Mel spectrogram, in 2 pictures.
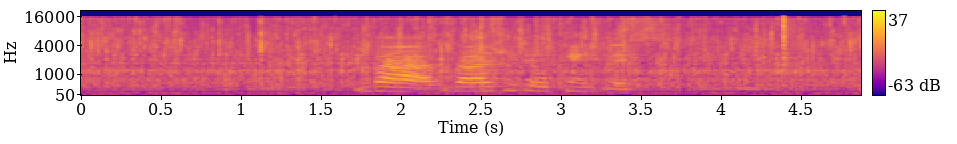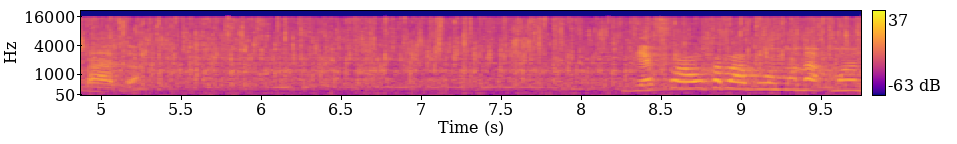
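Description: A metal spoon scrapes and stirs vegetables in a metal pot.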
